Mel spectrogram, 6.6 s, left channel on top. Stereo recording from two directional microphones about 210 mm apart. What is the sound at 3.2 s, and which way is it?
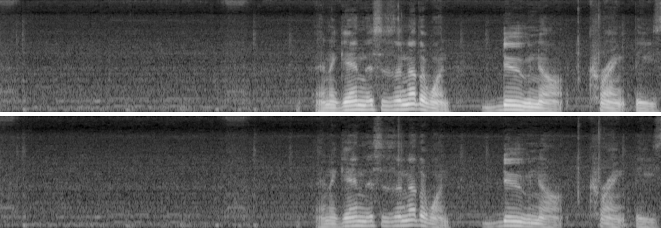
Speech, 55° left (ahead or behind).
